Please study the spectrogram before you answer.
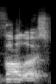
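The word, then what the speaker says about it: Βόλος: I know the V's look like B's, like Volos. I went to Volos, but when you see that written on the map, it's pronounced Volos with a V, but on the map it's got a B. Yeah. Their B's, it looks like a B to us, but their B's must be a V.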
